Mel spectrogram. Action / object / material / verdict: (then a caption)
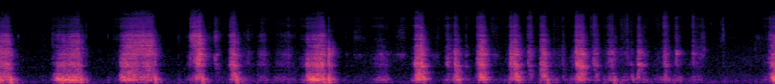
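scrape / wax-coated scratch-art paper sheet scratched with a wooden stylus / wax-coated paper / none. A wooden stylus scratches the black coating near the top right of a wax-coated scratch-art paper sheet lying on a table, while the other hand steadies the page. About twenty dry, raspy scraping strokes are heard, with a midrange body and a bright, hissy edge. The early strokes are longer and louder, and the later ones become shorter and quicker.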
